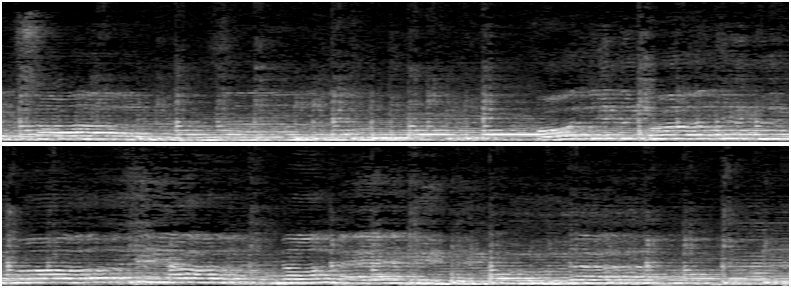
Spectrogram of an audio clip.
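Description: Sikh kirtan: two harmoniums play sustained chords and melody, with tabla strokes keeping the beat. A voice sings the shabad, gliding up in pitch about four seconds in.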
